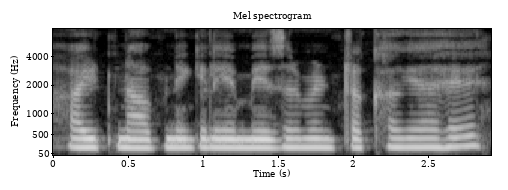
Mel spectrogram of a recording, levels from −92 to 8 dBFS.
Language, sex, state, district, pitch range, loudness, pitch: Hindi, female, Himachal Pradesh, Shimla, 195-205 Hz, -13 LUFS, 200 Hz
